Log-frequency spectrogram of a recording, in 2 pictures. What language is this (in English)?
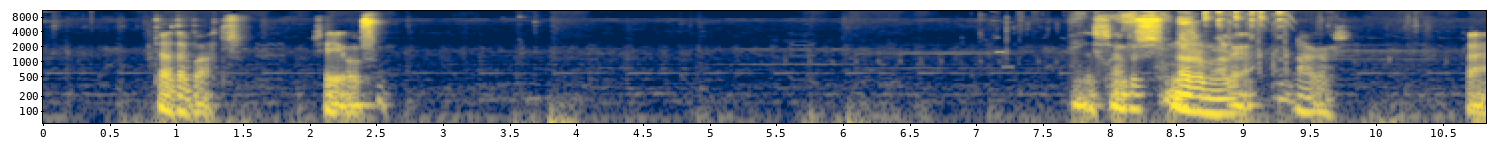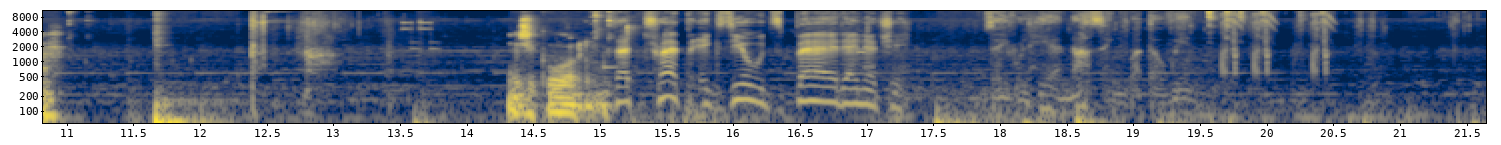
Finnish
